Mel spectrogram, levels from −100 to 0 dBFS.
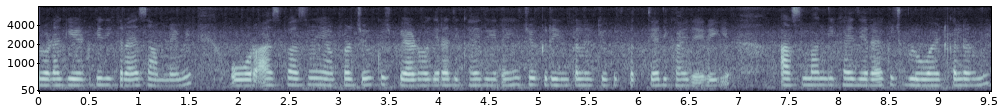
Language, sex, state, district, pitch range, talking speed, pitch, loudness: Hindi, female, Chhattisgarh, Raigarh, 215-230 Hz, 265 wpm, 220 Hz, -25 LUFS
